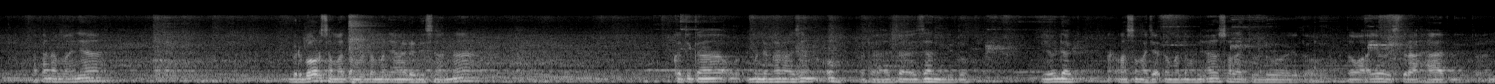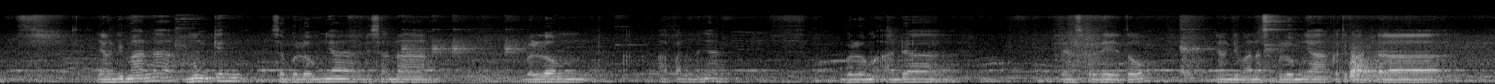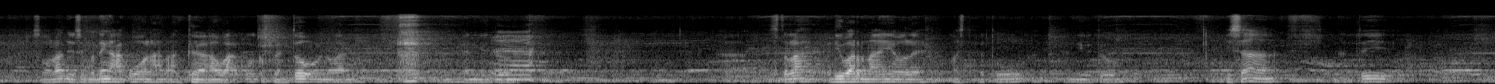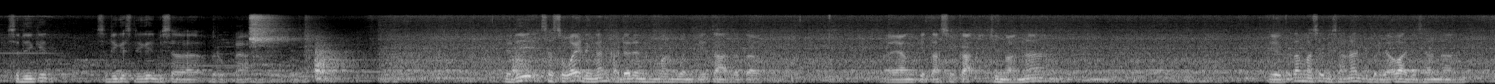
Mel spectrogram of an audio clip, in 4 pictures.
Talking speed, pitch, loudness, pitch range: 90 wpm, 125 Hz, -24 LUFS, 115-135 Hz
